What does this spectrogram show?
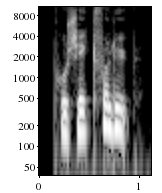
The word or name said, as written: projektforløb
